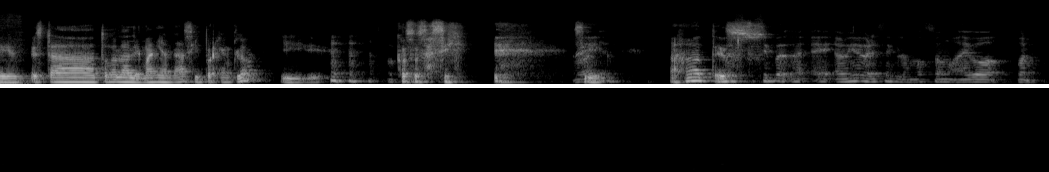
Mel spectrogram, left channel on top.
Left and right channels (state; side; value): silent; right; 54 dB below the other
